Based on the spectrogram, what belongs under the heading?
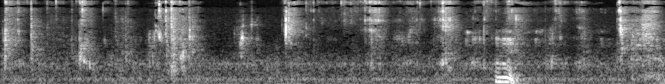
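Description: A person chewing crispy battered fried mushrooms, with faint crunching crackles throughout. A brief voiced hum with a falling pitch comes about four seconds in.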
